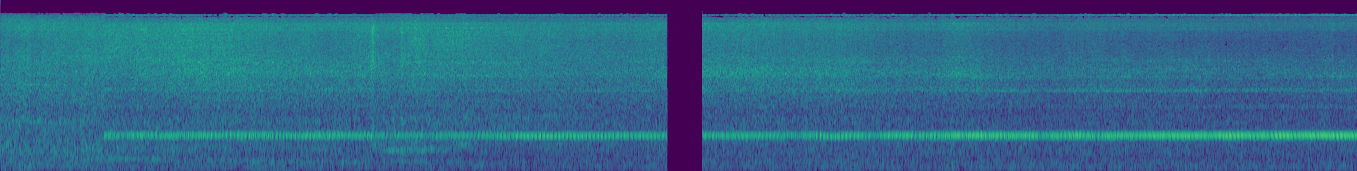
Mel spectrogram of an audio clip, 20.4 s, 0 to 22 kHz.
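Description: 0 Series Shinkansen train moving slowly through a station platform, with a steady rushing rumble and a low whine falling in pitch in the first couple of seconds. A constant high tone runs over it for nearly the whole stretch. The sound cuts out for a moment about halfway.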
